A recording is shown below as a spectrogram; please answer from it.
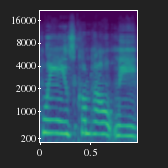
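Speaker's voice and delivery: high, whiny, small nasal pleading voice. Telling a story, voicing a beggar on the road, whiny nasal voice. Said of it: "this whiny little nasal voice".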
